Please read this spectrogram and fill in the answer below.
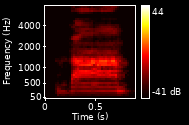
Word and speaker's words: vam: The A in each of these is pronounced as ah. So lam, vam, ram, yam, ham.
